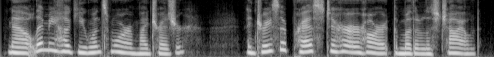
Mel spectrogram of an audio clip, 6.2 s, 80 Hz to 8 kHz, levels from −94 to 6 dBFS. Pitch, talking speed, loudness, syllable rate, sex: 260 Hz, 175 wpm, -15 LUFS, 4.9 syllables/s, female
